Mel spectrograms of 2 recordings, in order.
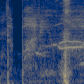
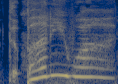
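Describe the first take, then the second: First: Excited high whisper; breathless high hushed whisper. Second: Put-on hushed kid. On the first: Acted. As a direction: kids whispering in awe. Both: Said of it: "everybody's just whispering".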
